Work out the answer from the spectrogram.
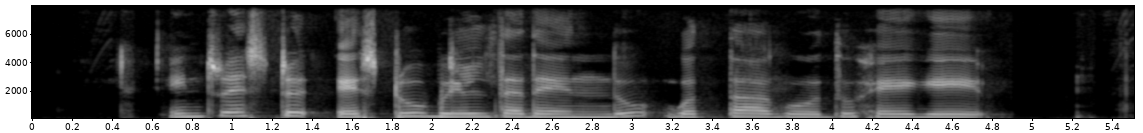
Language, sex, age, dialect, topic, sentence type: Kannada, female, 18-24, Coastal/Dakshin, banking, question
